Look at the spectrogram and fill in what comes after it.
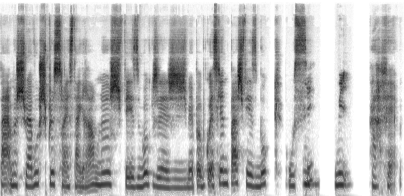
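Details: Adult woman; ordinary speech.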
